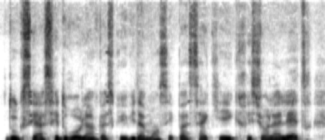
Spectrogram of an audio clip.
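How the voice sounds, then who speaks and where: A woman's voice: deep voice, steady tone, quick pace, warm tone. A woman casually summarizing a play aloud, hesitant and thinking as she goes, with frequent fillers. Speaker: literature summarizer.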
